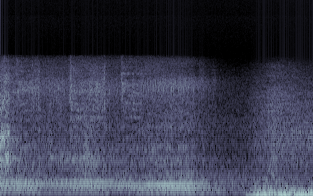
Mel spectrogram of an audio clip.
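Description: A race car engine hums steadily.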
